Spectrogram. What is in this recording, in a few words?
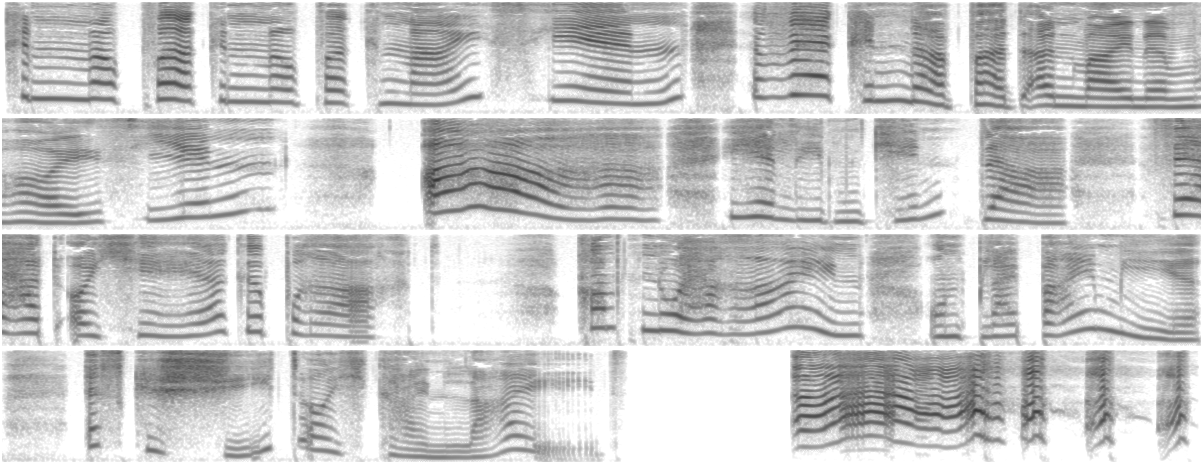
german animation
